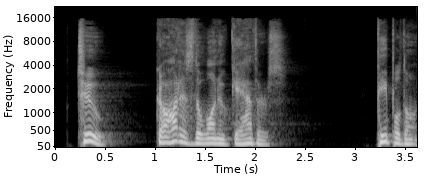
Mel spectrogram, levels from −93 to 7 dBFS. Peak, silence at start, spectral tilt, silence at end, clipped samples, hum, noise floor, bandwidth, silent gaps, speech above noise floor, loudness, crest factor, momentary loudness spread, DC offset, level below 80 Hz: 0 dBFS; 0.25 s; -6 dB/octave; 0 s; under 0.1%; none; -85 dBFS; 16 kHz; none; 69 dB; -17 LUFS; 18 dB; 10 LU; under 0.1%; -50 dBFS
